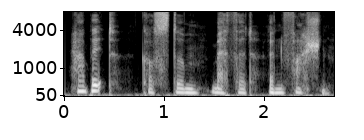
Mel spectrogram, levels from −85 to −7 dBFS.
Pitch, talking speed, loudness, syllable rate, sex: 140 Hz, 110 wpm, -22 LUFS, 4.0 syllables/s, male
